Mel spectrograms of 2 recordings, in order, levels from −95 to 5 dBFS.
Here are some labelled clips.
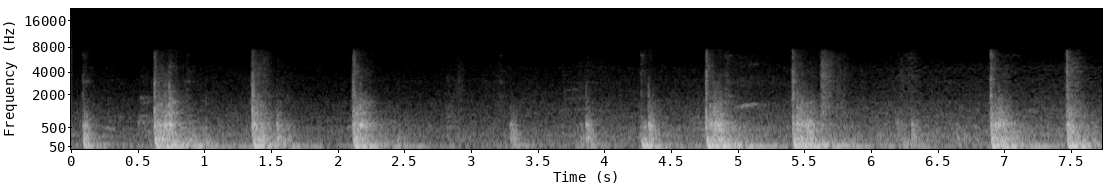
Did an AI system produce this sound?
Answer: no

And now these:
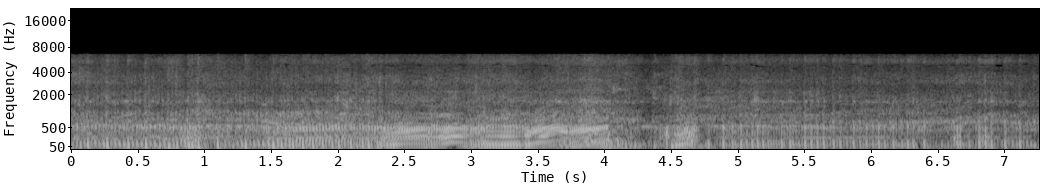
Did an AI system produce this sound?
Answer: yes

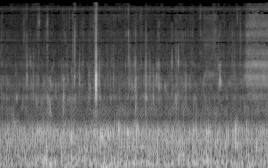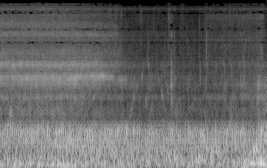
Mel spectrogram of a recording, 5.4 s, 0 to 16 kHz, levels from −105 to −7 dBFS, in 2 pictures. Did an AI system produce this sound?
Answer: yes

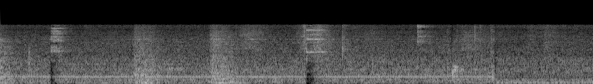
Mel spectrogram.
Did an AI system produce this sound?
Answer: yes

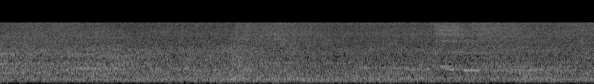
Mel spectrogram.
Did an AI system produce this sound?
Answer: no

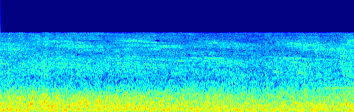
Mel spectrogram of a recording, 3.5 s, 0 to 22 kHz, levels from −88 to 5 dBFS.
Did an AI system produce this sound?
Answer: no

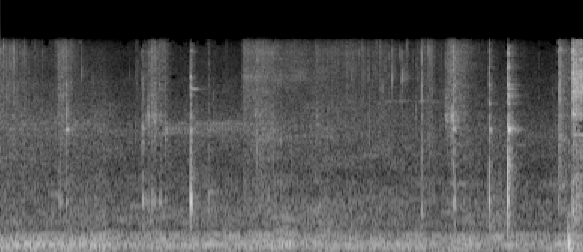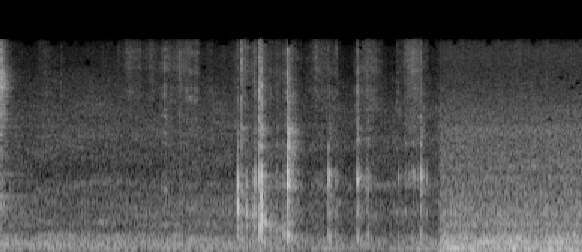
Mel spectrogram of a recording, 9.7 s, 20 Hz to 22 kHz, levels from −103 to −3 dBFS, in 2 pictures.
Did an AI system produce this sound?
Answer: no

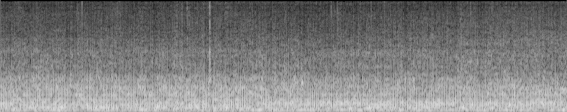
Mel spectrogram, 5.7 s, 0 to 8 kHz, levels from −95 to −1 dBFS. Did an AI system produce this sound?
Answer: yes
